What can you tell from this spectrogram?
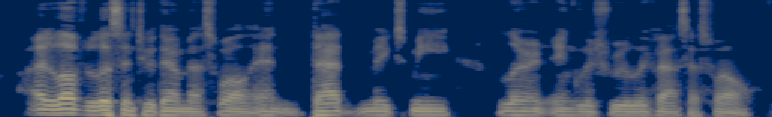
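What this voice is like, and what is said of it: Clean, natural-sounding English accent. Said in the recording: “your accent is very clean too. Really nice.”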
